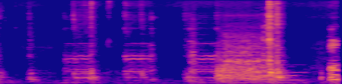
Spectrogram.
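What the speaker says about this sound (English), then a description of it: "Cutting the thread." A Babylock Solaris Vision embroidery machine trims its thread with a run of short mechanical whirs and clicks, a louder burst of motor noise near the end, close by and without speech.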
